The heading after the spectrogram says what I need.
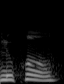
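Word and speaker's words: Lupin: series it's spelled l-u-p-i-n I thought it was Luke Bean but apparently it's loophone someone was outside of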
